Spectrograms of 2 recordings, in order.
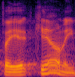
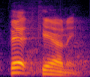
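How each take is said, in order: First: The first word has two syllables. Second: The first word has one syllable.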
